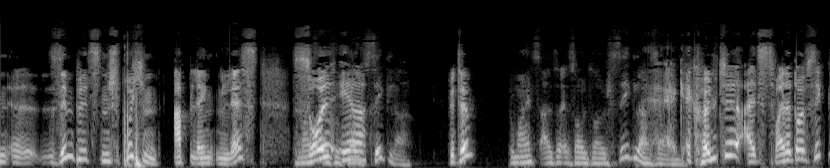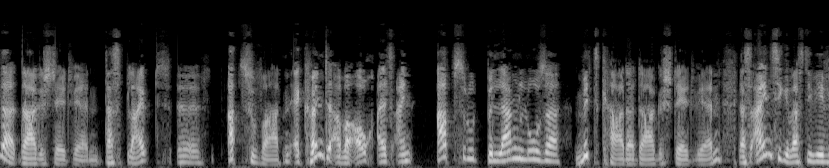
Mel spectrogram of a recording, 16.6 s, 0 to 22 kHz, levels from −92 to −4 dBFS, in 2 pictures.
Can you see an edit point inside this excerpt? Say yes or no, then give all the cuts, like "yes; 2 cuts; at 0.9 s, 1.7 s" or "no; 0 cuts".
no; 0 cuts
